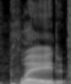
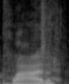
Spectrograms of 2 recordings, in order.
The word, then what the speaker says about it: plaid: I pronounce played as well played instead of plaid because I think plaid sounds stupid even though that's the actual way you say it.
